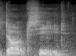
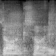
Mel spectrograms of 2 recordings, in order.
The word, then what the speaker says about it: Darkseid: I always used to think he was called Darkseid. Because they spell it S-I-E-D, I think. They spell it Sid. Yeah, so I thought it was like, oh, he's Darkseid. I think it's Darkseid. But it is Darkseid, yeah.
